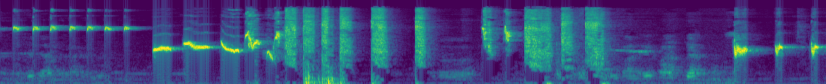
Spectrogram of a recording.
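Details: White-rumped shama lure song meant to draw a reply from a quiet bird: it opens with a series of high even piping notes, then slurred whistles and bursts of harsh, scratchy clicks.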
